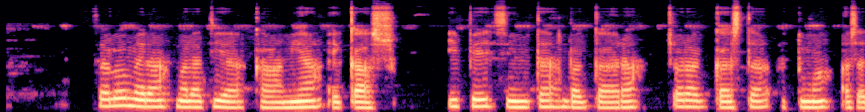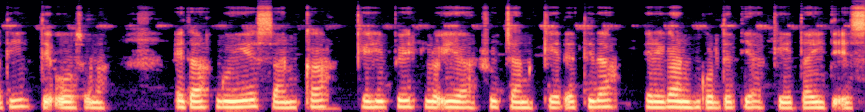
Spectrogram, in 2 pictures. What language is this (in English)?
Wolaytta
